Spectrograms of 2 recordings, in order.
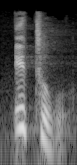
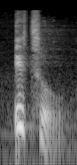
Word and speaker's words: it'll: cold you notice how it will be comes it'll it'll strange pronunciation yeah so tomorrow it will be cold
